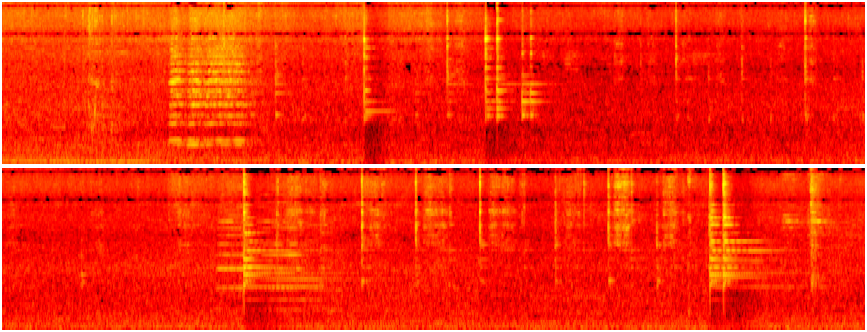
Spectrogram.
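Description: Street-stall cooking on a hot griddle: a spatula stirring and clinking in the pan over a steady sizzle as a red tadka fries, with road traffic and car horns honking three times.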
